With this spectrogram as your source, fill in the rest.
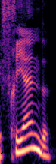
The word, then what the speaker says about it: friend: My friend donc on prononce pas le I.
